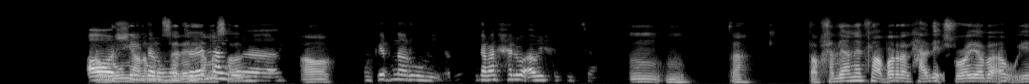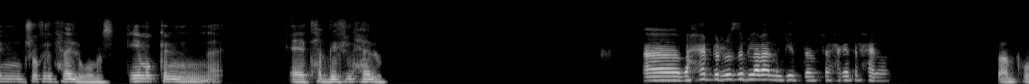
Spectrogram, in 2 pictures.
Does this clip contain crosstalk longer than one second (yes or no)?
yes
